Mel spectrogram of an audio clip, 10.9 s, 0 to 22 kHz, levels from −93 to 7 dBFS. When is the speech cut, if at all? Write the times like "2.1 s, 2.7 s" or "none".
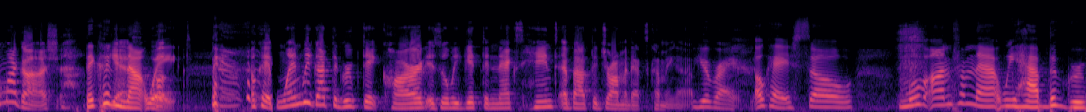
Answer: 2.7 s, 7.5 s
